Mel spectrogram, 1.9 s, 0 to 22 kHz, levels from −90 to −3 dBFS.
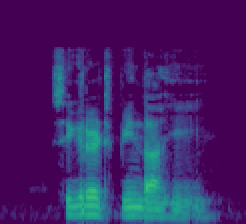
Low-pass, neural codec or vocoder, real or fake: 9.9 kHz; vocoder, 22.05 kHz, 80 mel bands, Vocos; fake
